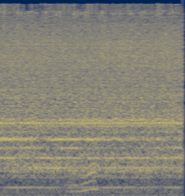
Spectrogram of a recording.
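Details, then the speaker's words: Power steering pump at idle: steady droning hum with a clear whine, caused by air in the power steering fluid. "А почему происходит такой эффект? Из-за наличия воздуха в жидкости гидроусилителя."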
